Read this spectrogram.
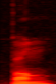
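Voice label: "beng", Mandarin Chinese, neutral tone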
